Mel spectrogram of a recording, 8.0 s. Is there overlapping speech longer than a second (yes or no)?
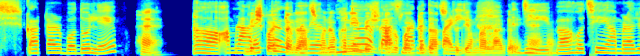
yes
